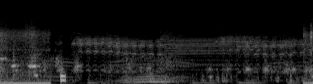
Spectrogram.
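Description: Sheep in the video game Minecraft bleat in short, wavering calls, several in a row, alone without talk.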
